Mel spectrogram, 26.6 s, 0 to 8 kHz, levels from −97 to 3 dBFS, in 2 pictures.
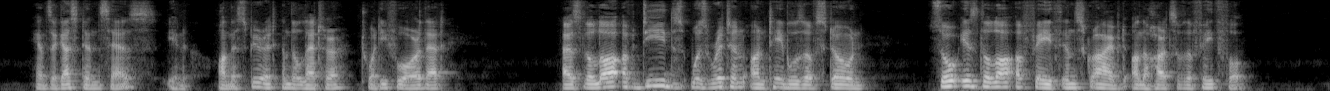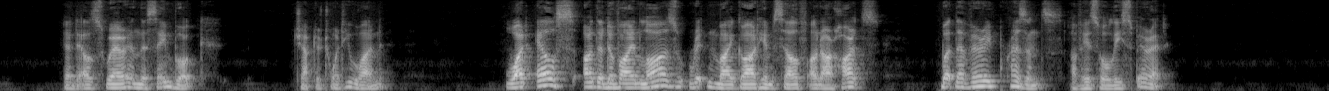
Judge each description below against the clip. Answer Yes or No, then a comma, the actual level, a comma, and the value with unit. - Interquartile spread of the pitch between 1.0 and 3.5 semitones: No, average, 5.0 semitones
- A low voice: Yes, low, 120 Hz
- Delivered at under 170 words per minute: Yes, average, 140 wpm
